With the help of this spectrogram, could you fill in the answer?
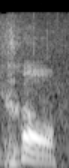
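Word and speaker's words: Reichl: Reichel.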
